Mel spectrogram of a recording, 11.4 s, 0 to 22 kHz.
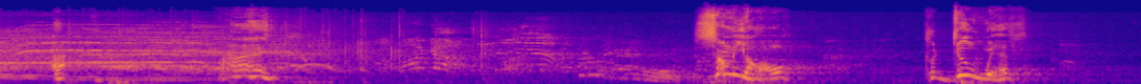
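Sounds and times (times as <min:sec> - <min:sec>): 
audience shouting and whooping during a sermon: 0:00.0 - 0:03.6
audience cheering during a sermon: 0:00.0 - 0:06.4
speech: 0:00.5 - 0:00.8, 0:07.2 - 0:08.0, 0:09.3 - 0:10.3.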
